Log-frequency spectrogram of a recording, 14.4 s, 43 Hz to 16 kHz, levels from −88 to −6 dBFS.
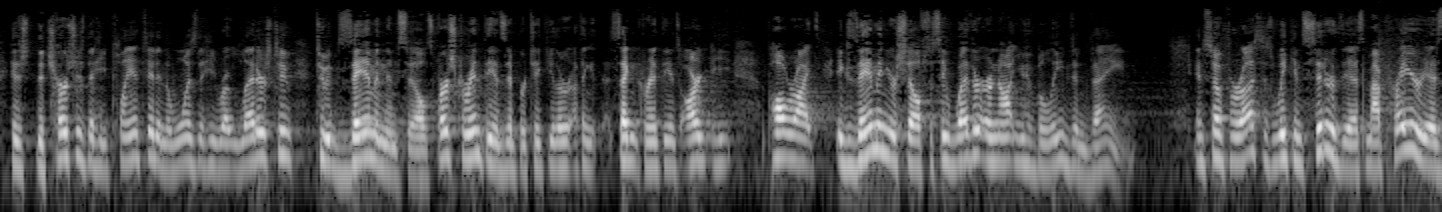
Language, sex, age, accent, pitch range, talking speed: English, male, 30-49, American, 150-190 Hz, 210 wpm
